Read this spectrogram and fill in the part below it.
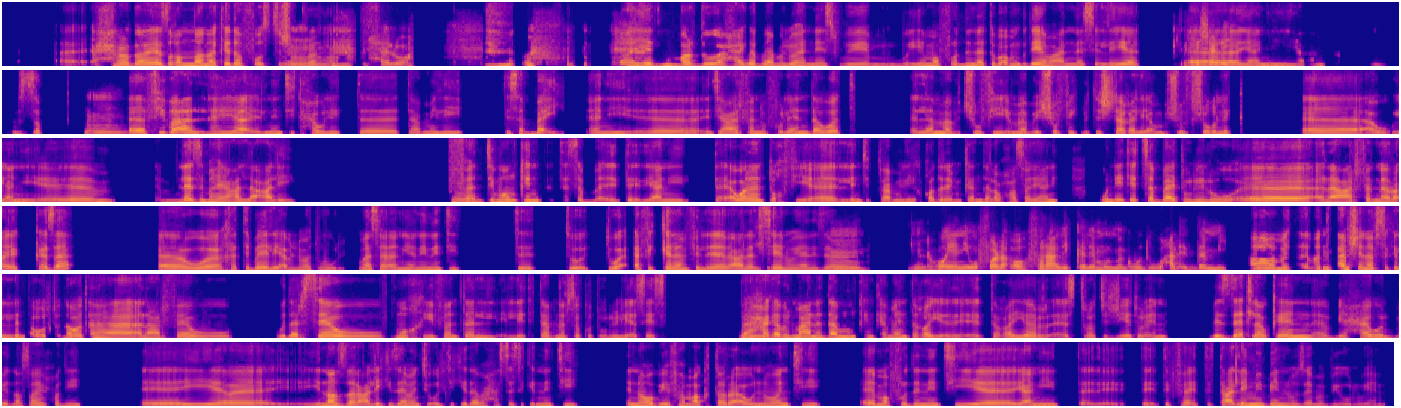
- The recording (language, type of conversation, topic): Arabic, advice, إزاي أحط حدود بذوق لما حد يديني نصايح من غير ما أطلب؟
- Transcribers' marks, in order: chuckle; tapping; chuckle; unintelligible speech; other noise; laugh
